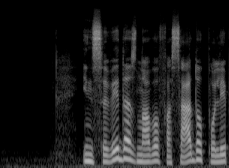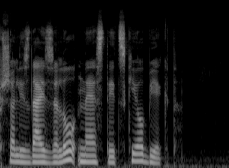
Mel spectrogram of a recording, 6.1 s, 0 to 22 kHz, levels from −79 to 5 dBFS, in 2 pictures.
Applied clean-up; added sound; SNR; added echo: none; none; none; none.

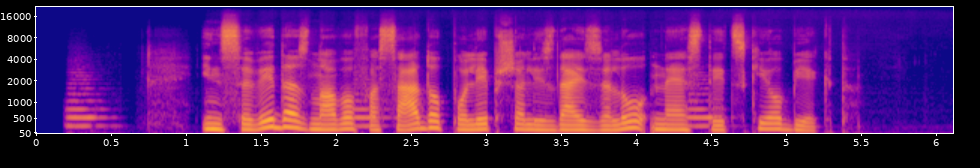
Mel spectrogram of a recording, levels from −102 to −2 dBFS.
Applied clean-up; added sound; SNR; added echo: neural mask model RNNoise.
